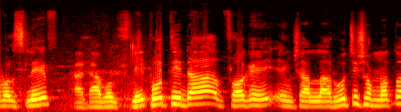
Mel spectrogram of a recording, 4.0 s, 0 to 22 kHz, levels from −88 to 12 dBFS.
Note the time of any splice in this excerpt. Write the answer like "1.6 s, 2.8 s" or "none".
none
